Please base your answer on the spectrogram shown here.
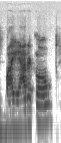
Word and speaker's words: viatical: That word is biatical. That's spelled V as in Victor, I-A, T as in Tom, I-C-A-L.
